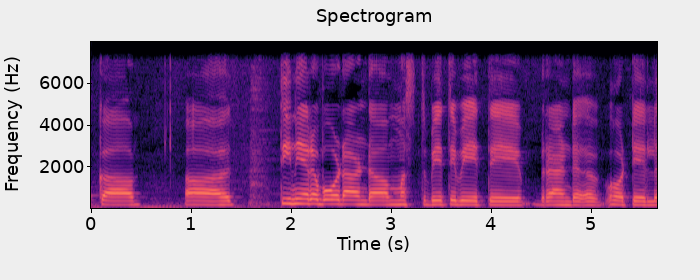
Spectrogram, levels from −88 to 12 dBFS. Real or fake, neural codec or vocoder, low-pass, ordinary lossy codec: real; none; 7.2 kHz; none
